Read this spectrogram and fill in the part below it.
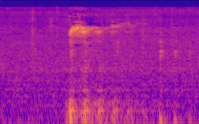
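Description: A small child squeals briefly.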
